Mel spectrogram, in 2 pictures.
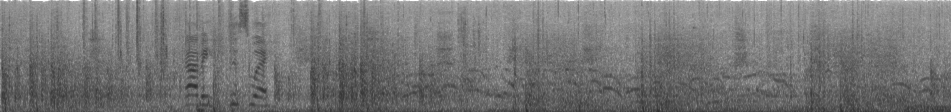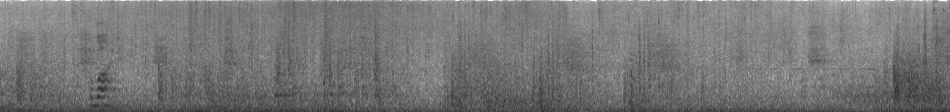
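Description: Footsteps crunch on dirt and creak on wooden boards.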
